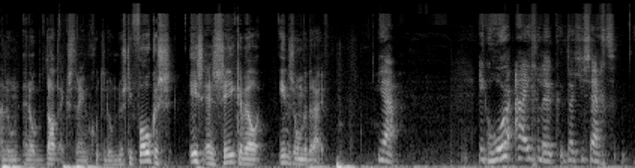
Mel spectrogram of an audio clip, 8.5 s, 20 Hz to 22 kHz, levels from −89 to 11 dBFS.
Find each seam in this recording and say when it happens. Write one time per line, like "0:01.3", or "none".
0:02.4

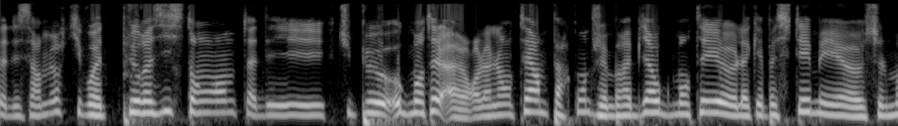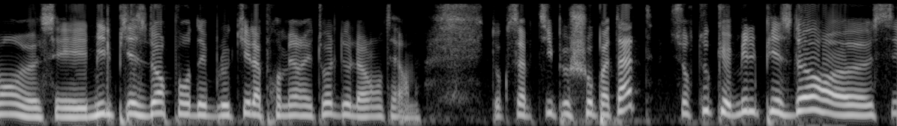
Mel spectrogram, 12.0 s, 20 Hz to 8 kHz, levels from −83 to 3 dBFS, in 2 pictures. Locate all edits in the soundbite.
0:02.2
0:10.4

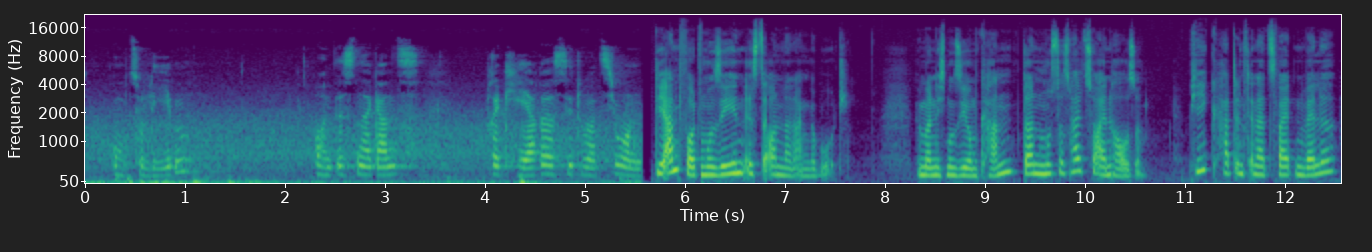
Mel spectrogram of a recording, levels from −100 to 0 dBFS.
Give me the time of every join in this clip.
0:02.5
0:05.6
0:06.2
0:06.8
0:08.6
0:09.8
0:10.3
0:11.6

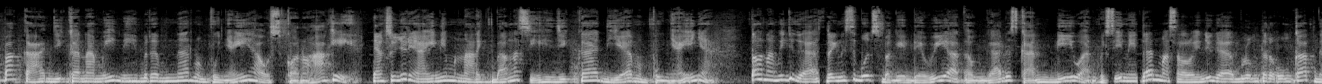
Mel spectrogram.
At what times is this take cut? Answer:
none

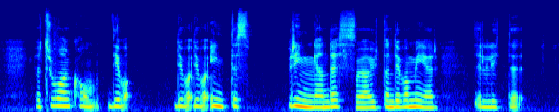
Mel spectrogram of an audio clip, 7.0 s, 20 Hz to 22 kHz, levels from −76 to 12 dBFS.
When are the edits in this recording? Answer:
0:01.3
0:02.4
0:04.5
0:05.9

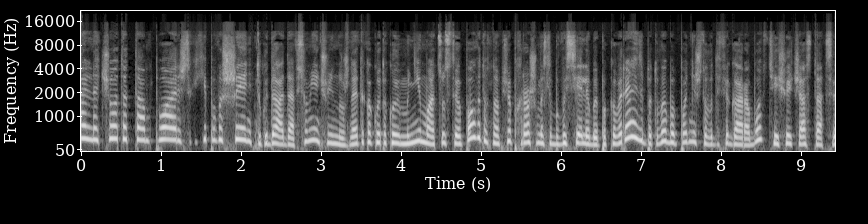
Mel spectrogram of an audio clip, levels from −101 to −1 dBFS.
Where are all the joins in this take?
none

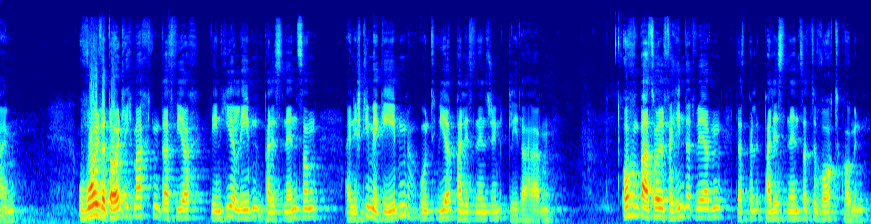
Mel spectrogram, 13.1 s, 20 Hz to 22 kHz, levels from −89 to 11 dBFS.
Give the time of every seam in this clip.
none

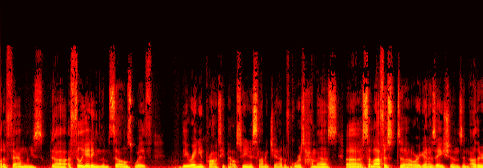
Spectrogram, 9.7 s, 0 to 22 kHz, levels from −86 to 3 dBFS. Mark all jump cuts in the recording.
0:01.0
0:06.8

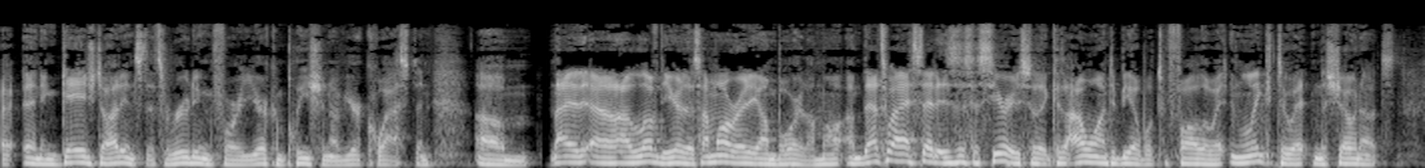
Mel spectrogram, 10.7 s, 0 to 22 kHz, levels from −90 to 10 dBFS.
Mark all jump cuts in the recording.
0:04.0

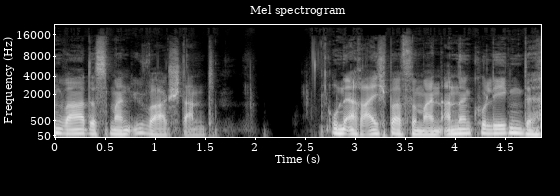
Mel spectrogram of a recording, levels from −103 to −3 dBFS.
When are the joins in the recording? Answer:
0:01.1

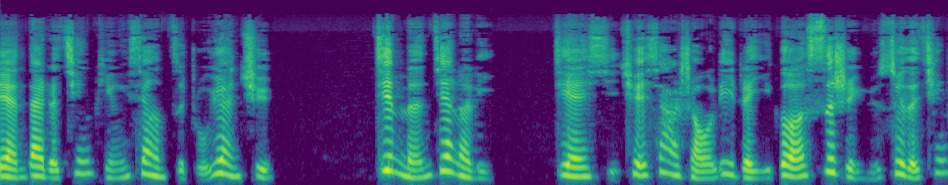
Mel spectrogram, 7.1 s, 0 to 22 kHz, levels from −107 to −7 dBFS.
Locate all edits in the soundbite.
none

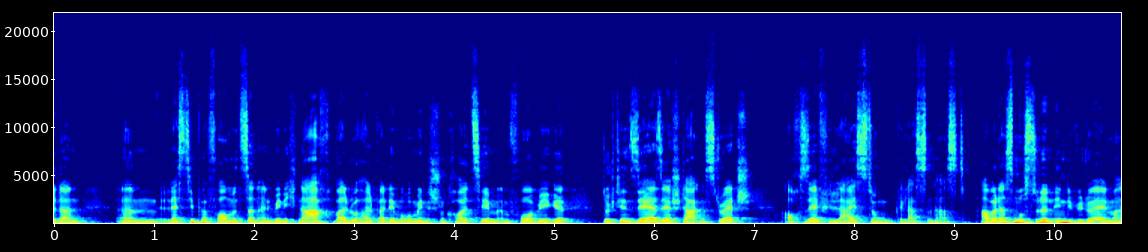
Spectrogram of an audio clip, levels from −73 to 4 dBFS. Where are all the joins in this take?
0:09.2

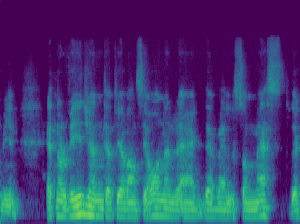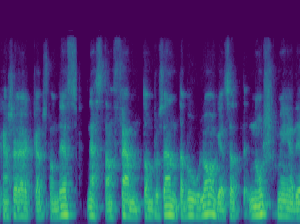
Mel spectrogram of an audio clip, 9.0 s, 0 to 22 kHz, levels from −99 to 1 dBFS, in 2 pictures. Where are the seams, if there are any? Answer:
0:01.5
0:05.2
0:05.6

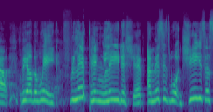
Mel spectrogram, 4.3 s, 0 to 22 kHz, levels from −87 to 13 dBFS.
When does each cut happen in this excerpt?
0:01.3

